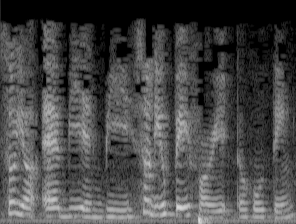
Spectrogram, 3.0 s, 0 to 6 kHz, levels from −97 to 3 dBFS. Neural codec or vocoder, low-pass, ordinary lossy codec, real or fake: vocoder, 44.1 kHz, 128 mel bands every 256 samples, BigVGAN v2; 5.4 kHz; MP3, 24 kbps; fake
